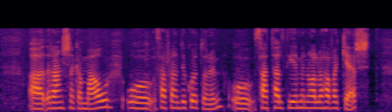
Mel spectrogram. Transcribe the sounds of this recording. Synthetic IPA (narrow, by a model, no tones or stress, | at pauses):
aðransaːkamaːwlɔɣθaɾ̥fant̪ɪkœːt̪anʏmɔɣθḁt̪ʰalt̪ɪjɛmɛnualvɛɾɦavacɛr̥t̪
